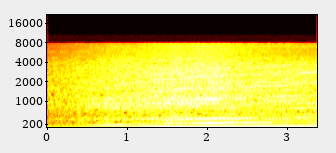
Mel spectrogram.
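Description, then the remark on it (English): A tour bus rumbles along Highway 76 in Branson, Missouri, in early spring, its deep engine drone rising steadily in pitch as it accelerates, with constant road noise and no voices. “For the next 8 months, the tour buses will roll up and down Branson's Highway 76 strip, a neon blur of motels, restaurants, and theaters.”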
